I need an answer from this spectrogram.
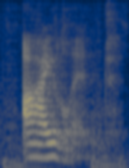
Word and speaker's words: island: Most people will say the S in this word when really it's silent, just like in our previous word aisle. So, can you guess the right pronunciation of this word over here? It's island. Island. No S pronunciation at all.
